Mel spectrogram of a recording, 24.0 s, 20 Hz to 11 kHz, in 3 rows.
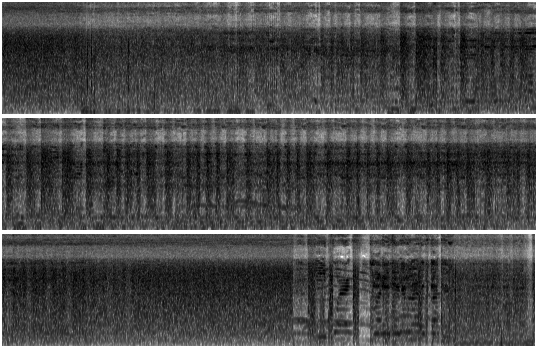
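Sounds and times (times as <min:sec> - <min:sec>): loud music over loudspeakers: 0:00.0 - 0:24.0
rapid drum hits: 0:01.2 - 0:03.9, 0:04.8 - 0:18.2.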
